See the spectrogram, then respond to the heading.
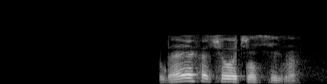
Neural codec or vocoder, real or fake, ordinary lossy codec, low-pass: none; real; AAC, 16 kbps; 7.2 kHz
